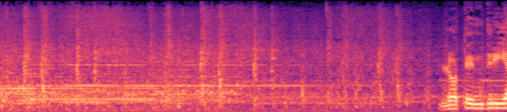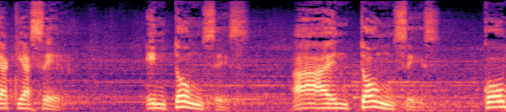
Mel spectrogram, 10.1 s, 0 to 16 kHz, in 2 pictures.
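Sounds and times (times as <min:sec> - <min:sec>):
steam locomotive train wheels clacking over rail joints: 0:00.0 - 0:05.3
speech: 0:04.4 - 0:05.8, 0:06.5 - 0:10.1.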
